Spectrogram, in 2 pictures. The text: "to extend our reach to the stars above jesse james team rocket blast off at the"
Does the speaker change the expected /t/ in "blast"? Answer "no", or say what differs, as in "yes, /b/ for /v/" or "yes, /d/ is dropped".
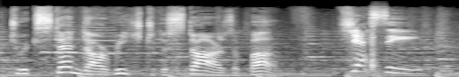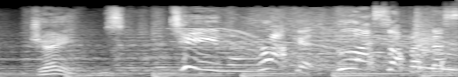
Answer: yes, /t/ is dropped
